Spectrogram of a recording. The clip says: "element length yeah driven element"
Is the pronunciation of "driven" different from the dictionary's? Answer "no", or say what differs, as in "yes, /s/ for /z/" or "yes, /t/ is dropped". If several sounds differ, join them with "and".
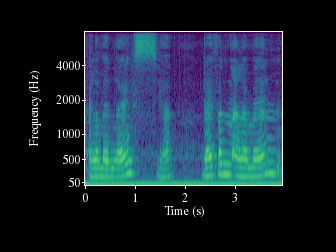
yes, /f/ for /v/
